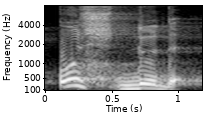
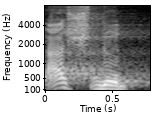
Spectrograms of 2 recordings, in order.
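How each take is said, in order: First: The word begins with a u vowel. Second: The word begins with an a vowel. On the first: The speaker calls it right. "tapi usdud" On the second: The speaker calls it wrong. "bukan asydud"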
